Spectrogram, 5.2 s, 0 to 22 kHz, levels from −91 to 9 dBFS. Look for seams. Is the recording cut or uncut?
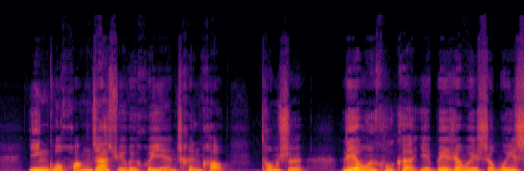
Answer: cut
